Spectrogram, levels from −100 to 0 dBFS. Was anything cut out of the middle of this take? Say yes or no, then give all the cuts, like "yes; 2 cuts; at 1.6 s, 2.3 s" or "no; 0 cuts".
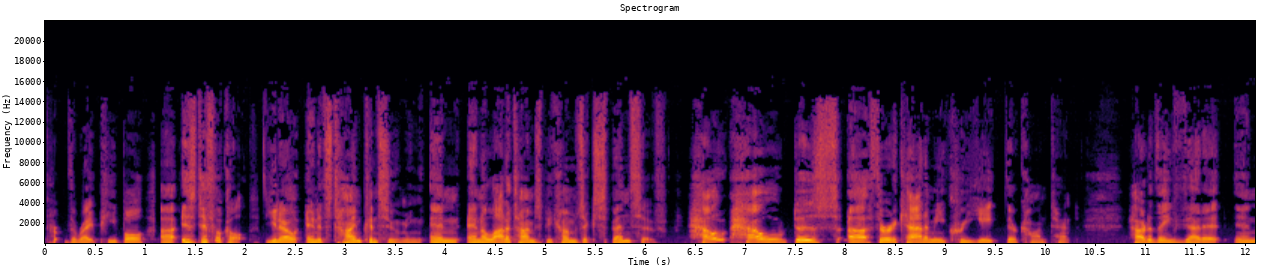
yes; 3 cuts; at 1.1 s, 2.1 s, 6.3 s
